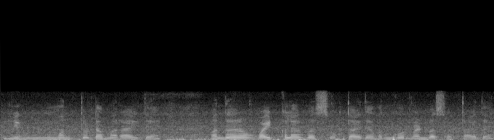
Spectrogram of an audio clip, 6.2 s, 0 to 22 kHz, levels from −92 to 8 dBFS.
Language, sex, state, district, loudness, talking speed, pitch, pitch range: Kannada, female, Karnataka, Mysore, -26 LUFS, 135 wpm, 205 Hz, 195-215 Hz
